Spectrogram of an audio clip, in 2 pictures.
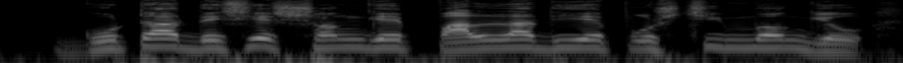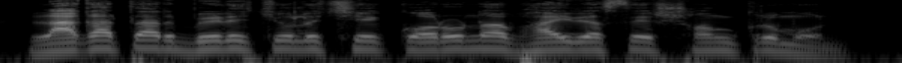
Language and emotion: Bengali, neutral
